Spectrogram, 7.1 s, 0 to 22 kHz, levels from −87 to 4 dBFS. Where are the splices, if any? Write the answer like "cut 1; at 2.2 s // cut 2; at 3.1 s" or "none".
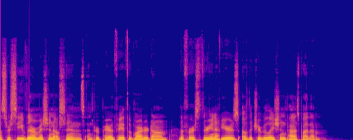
cut 1; at 1.2 s // cut 2; at 2.3 s // cut 3; at 3.6 s // cut 4; at 4.4 s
